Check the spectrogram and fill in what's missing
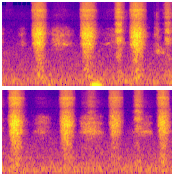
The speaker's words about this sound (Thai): หายใจเข้าเนี่ยช่างมันนะหายคุณจะหายใจเข้าหรือเปล่าไม่รู้นะแต่เราจะมาหายใจออกแบบทีๆกันทีๆนะผมทำให้ดูก่อนนะ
